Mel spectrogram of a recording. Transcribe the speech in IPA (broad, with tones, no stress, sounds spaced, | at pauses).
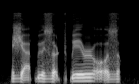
ʒ a̰˨ ɓ ʏ˨ z ɔ̰˨ ʈ ɓ e˦ ɹ ɔ̰˦˨ z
